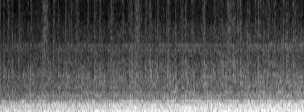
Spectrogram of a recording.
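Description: A hand-spun free energy generator lighting a bulb gives off a steady, loud mechanical whir and rattle, continuous without pause.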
